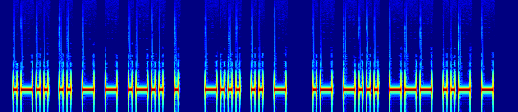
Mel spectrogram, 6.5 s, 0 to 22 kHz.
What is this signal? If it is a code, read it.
Morse code, heard as a keyed tone, about 25 wpm, 700 Hz. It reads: LITTLE BIT ABOUT
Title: Sets of 5 Words Encore 25wpm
